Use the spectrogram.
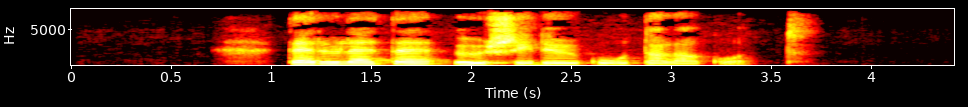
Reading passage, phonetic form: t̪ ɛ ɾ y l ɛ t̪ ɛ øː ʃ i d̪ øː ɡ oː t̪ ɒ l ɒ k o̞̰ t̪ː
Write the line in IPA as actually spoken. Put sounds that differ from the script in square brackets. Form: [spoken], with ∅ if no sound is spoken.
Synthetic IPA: t̪ ɛ ɾ y l ɛ t̪ ɛ øː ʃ i d̪ øː [k] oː t̪ ɒ l ɒ k o̞̰ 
